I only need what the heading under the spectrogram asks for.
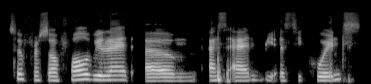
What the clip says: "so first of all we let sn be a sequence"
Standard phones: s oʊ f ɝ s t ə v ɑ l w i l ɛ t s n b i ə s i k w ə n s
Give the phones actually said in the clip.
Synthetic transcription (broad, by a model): s oʊ f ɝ s ə f ɑ l w i l ɛ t s n b i ə s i k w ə n s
